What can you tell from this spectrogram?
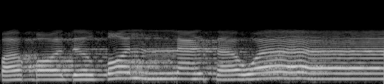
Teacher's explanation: Faqad dhalla sawa'ah. Sawa'ah terdapat hukum bacaan mad, yaitu mad wajib muttasil, panjangnya 6 harokat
